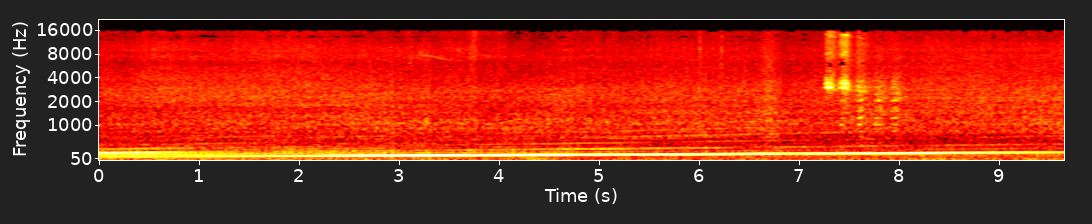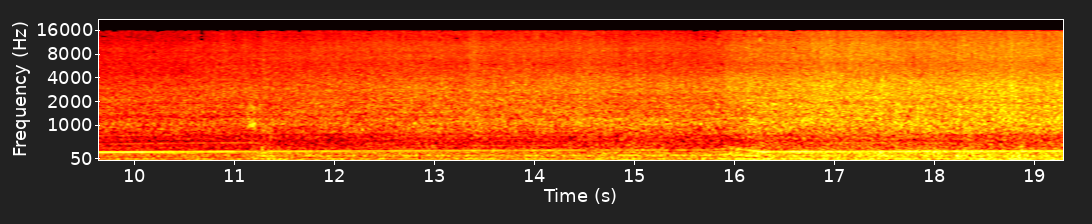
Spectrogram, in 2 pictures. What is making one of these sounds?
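A car engine hums and rises steadily in pitch as the car speeds up.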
